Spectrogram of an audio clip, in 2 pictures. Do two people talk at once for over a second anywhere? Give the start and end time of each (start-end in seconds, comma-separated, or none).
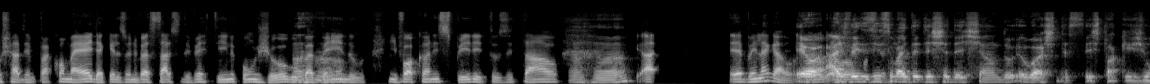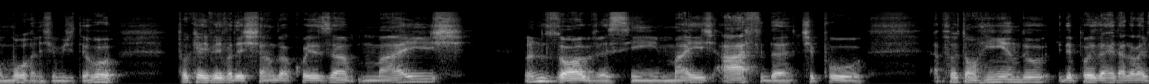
8.0-9.2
